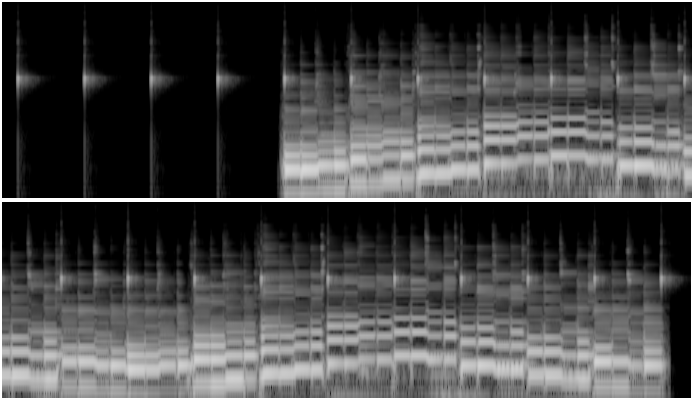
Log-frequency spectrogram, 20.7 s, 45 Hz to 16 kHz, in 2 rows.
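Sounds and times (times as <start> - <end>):
bass slide exercise: 4.2 - 20.4.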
